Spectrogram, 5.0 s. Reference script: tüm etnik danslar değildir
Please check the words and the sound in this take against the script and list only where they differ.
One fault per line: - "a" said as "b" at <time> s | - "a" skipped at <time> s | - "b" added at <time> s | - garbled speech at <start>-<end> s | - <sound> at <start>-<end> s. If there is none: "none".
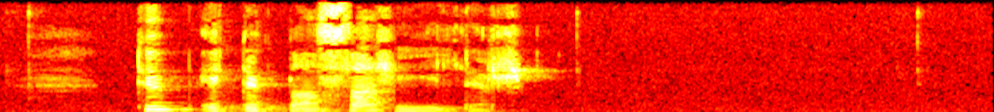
none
